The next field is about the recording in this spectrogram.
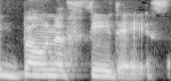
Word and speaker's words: bona fides: Latin bona fides. See, I'm smart. – Well, it would be bona fides, actually. – Ooh, ooh, ooh, ooh. You know, if you want the French pronunciation.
